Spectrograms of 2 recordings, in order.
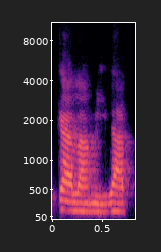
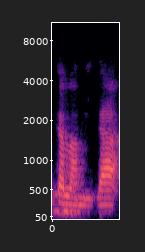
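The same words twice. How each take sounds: First: "calamidad" con la d final dura, casi t; d final marcada. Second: "calamidad" sin d final, "calamidá"; d final caída. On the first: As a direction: remata "calamidad" con una d bien pronunciada. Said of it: "Usted no dice". ("calamidad" cerrado en consonante firme) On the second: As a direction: termina "calamidad" en la vocal: calamidá. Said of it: "usted dice". ("calamidad" con la última consonante muda) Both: Shown as a demonstration.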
